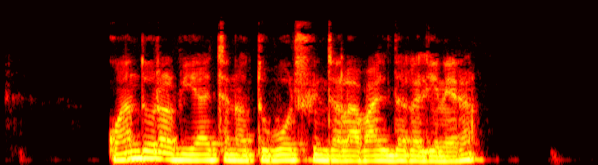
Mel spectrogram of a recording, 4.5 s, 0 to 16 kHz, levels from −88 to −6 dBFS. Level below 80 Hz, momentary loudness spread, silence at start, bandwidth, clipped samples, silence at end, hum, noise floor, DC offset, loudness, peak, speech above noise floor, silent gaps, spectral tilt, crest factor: -48 dBFS; 5 LU; 0.8 s; 7.6 kHz; under 0.1%; 0.85 s; none; -80 dBFS; under 0.1%; -20 LUFS; -10 dBFS; 62 dB; none; -7.5 dB/octave; 12 dB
